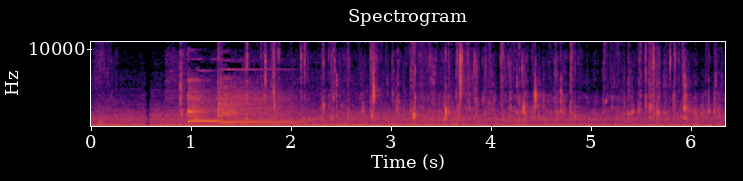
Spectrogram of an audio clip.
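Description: A two-note descending chime, a higher tone then a lower one, sounds about a second in and fades after about a second. Around it are many short wet clicks from a dog licking its mouth.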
